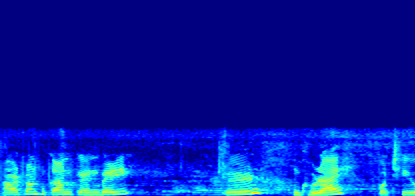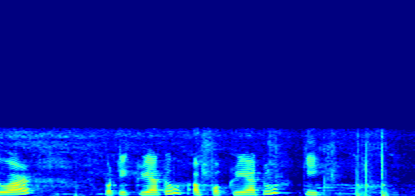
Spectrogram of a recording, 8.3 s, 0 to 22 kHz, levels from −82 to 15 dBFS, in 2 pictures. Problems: none marked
